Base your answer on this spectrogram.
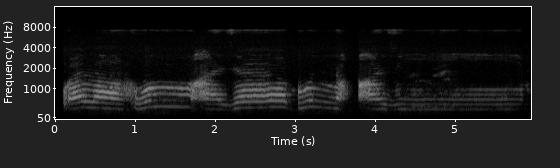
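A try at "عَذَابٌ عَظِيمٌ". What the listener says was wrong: Ini azabun, kenapa dibaca azabun? Za dengan gigi kok gigi sih? Ujung lidah ditempel ke gigi seri atas. Sama juga azim, bukan azim, bukan.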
